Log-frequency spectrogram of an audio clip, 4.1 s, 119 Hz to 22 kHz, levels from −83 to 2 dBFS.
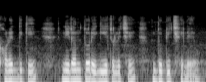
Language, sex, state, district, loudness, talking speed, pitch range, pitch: Bengali, male, West Bengal, Cooch Behar, -15 LUFS, 100 wpm, 120-130 Hz, 125 Hz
